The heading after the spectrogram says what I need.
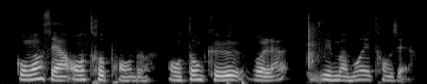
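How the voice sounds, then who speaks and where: Speaking at a very slow pace over a quiet background, a woman with a Korean accent has a dark, mellow tone at medium pitch. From South Korea. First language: Korean (speaking French). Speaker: entrepreneur. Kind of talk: interview conversation. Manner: halting.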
